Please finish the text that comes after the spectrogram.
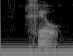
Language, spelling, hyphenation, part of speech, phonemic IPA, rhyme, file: Dutch, gil, gil, noun / verb, /ɣɪl/, -ɪl, Nl-gil.ogg
- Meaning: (noun) scream; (verb) inflection of gillen: 1. first-person singular present indicative 2. second-person singular present indicative 3. imperative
